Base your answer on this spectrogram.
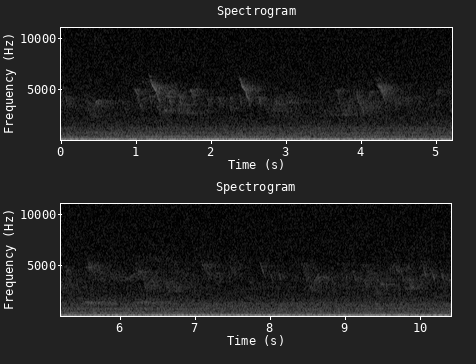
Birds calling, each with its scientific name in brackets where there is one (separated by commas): Red-eyed Vireo (Vireo olivaceus), American Goldfinch (Spinus tristis)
